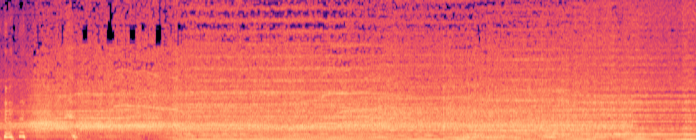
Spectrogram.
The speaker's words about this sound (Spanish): Aplausos, merecidos, por favor.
